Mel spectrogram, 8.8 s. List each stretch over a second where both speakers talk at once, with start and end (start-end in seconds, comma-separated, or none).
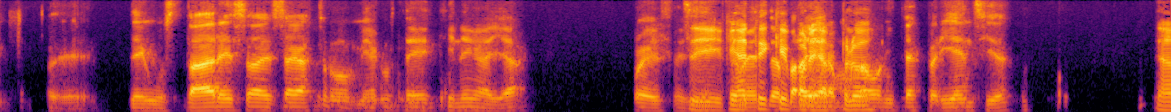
5.1-6.6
